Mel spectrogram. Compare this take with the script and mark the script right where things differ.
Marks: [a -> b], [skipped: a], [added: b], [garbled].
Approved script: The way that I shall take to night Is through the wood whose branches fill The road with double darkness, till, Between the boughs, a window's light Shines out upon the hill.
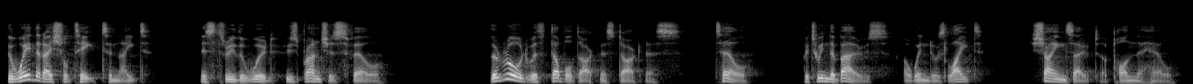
The way that I shall take to night Is through the wood whose branches fill The road with double darkness, [added: darkness] till, Between the boughs, a window's light Shines out upon the hill.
